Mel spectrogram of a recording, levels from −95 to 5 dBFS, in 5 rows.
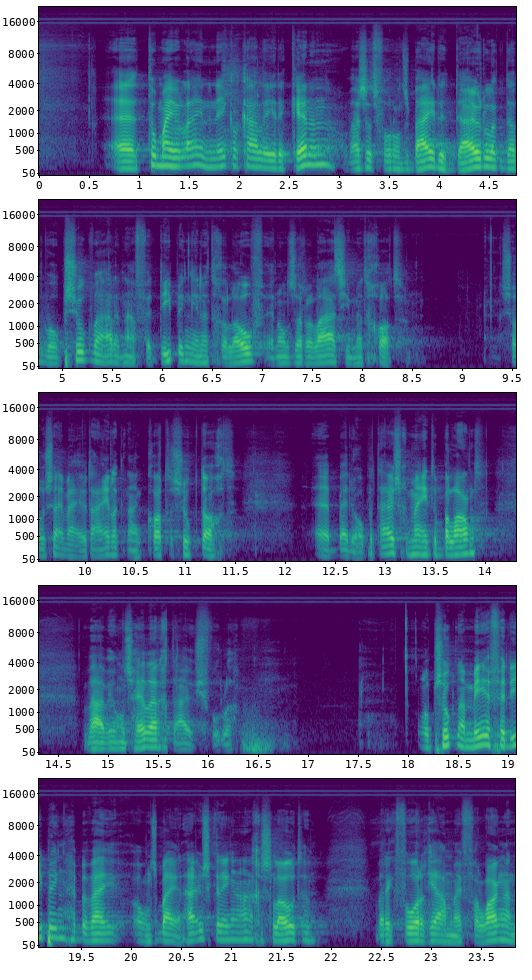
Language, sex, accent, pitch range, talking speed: Dutch, male, Dutch, 125-155 Hz, 165 wpm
